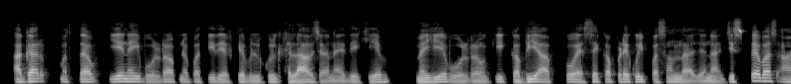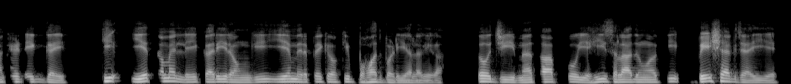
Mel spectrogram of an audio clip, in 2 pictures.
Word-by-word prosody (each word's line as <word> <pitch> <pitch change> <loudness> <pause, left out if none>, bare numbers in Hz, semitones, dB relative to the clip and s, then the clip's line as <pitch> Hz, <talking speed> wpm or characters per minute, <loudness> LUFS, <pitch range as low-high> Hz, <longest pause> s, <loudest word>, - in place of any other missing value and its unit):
अगर 140 +4 +4 0.2
मतलब 120 0 0
ये 130 +3 +4
नहीं 130 -1 +3
बोल 105 -2 -4
रहा 115 - -1
हूँ 110 - 0
अपने 110 0 -5
पति 110 +2 -3
देव 100 -2 0
के 110 - +1
बिल्कुल 95 +2 -2
खिलाफ 100 +3 +3
जाना 90 0 -4
है 95 - -3
देखिए 95 +3 -2 0.4
मैं 105 - +5
ये 120 +4 +3
बोल 100 -3 -3
रहा 95 0 -2
हूँ 95 - -4
कि 120 - +1
कभी 110 +5 +3
आपको 110 +1 0
ऐसे 115 +5 -1
कपड़े 115 0 0
कोई 120 +1 +1
पसंद 105 -1 0
आ 85 - 0
जाएँ 90 +2 -3
ना 95 -3 0
जिसपे 125 - +3
बस 155 -1 +3
आँखें 115 +1 -3
टिक 115 -1 -3
गई, 100 -4 +1 0.4
कि 155 0 +3
ये 135 +4 +6
तो 150 +1 -6
मैं 150 -1 +3
लेकर 115 0 -1
ही 125 - +3
रहूँगी, 105 +2 -1
ये 125 0 +1
मेरे 115 -2 +1
पे 125 - 0
क्योंकि 120 +1 -2
बहुत 110 +1 +1
बढ़िया 95 -1 -2
लगेगा। 90 0 -5 0.4
तो 135 -1 +5
जी, 110 -2 0
मैं 105 +2 +1
तो 120 - 0
आपको 120 0 0
यही 110 +5 +1
सलाह 115 -1 +2
दूँगा 110 0 0
कि 140 -1 -2 0.2
बेशक 140 +1 +5
जाइए 95 -2 -2
110 Hz, 230 wpm, -23 LUFS, 100-125 Hz, 0.4 s, ये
